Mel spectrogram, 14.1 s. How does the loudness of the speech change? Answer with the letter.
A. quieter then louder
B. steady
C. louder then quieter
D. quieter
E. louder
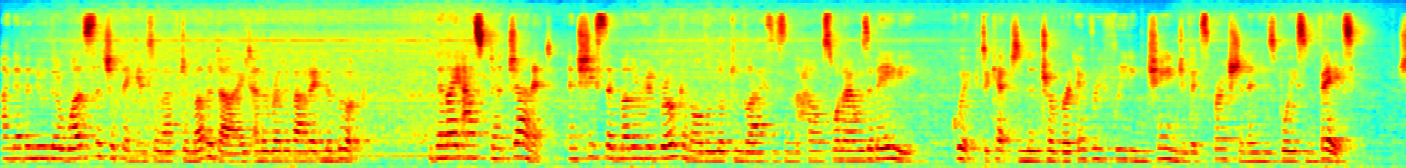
B.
